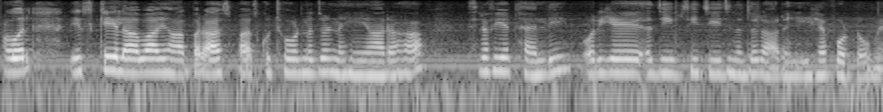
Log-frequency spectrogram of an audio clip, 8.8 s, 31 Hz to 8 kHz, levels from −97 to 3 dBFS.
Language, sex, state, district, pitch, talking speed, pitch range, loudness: Hindi, female, Haryana, Jhajjar, 210 Hz, 175 wpm, 195-220 Hz, -18 LUFS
